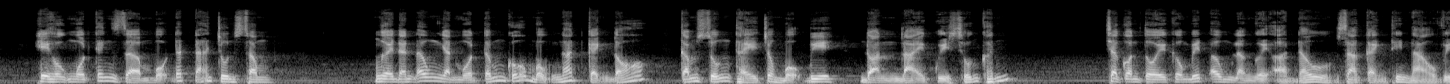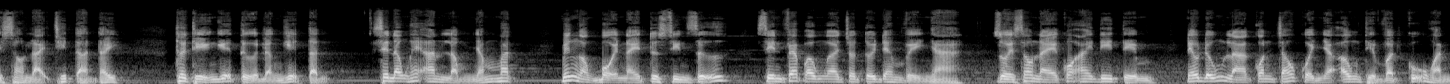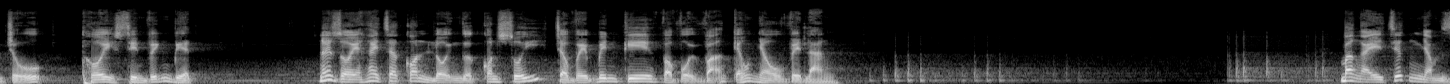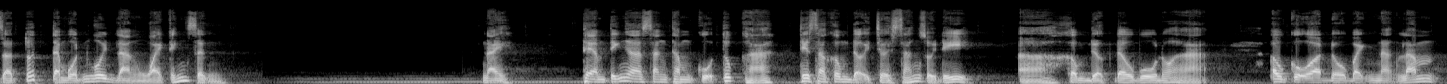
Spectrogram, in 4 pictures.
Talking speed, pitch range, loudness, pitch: 175 wpm, 90-145 Hz, -13 LUFS, 115 Hz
